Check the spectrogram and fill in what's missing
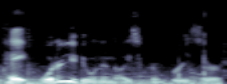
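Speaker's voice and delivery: loud call at the freezer; shouting. Real, not acted. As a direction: shout it at full volume. Yells at the freezer.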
